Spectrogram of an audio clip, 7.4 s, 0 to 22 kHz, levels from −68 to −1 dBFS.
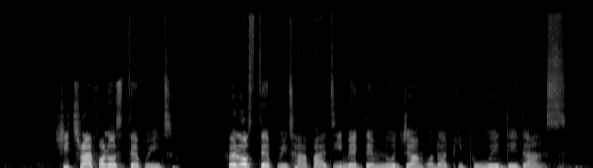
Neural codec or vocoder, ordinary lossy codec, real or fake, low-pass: autoencoder, 48 kHz, 128 numbers a frame, DAC-VAE, trained on Japanese speech; none; fake; none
